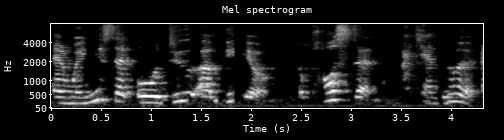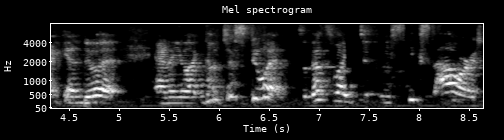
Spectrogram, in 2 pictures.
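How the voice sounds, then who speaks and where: Over noticeable background noise, a woman with a Japanese accent speaks at a moderate pace with a high pitch and very wide pitch swings. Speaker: face yoga teacher. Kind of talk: casual chat. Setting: live webinar, video call.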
